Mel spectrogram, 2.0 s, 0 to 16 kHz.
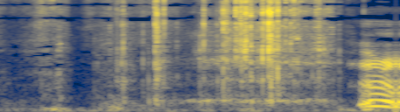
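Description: Crinkling of a sealed 2021 Elite football card pack's wrapper as it is picked up and handled: a rustle of crackles that builds over about a second.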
